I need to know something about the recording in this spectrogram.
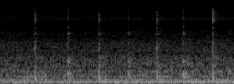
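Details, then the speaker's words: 1977 Bolens G10 Briggs & Stratton starter on the bench after gear replacement, armature turned hard by hand: sharp ticks about three per second; suspected loose field magnet catching inside. "Can Can you hear that? I'm sure you can hear that. I don't know if that's normal or not. It seems a little suspect."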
